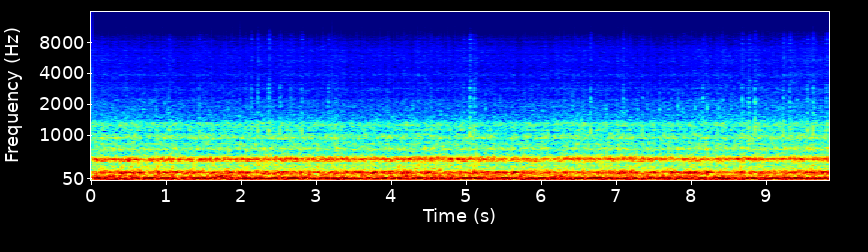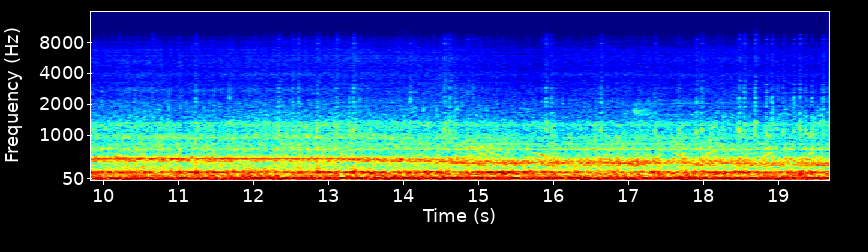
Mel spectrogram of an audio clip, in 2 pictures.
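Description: Car engine running steadily with road rumble, heard from on board the moving car. The engine note eases slightly lower about three-quarters of the way through.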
